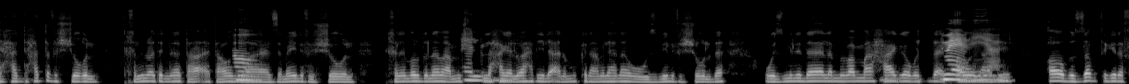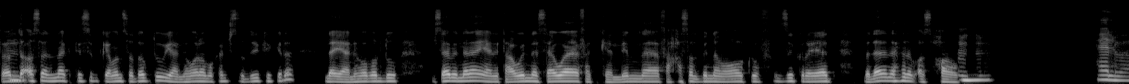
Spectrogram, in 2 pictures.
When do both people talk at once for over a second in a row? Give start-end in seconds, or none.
8.8-10.1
